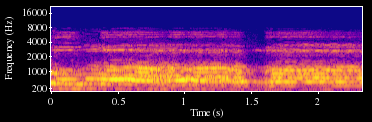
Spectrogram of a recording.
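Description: A man's solo voice chanting an Urdu noha (mourning elegy), holding long, slowly wavering notes, with a short break about one and a half seconds in.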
